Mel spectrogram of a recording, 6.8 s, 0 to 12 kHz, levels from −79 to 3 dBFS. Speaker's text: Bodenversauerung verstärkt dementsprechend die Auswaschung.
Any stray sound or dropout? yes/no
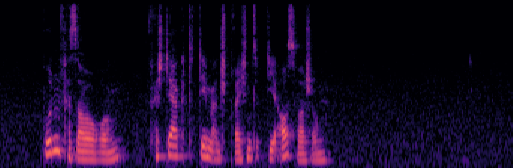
no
